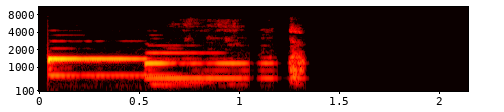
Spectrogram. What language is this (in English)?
Swahili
